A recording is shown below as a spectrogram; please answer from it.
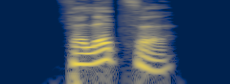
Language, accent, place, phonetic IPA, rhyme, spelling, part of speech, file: German, Germany, Berlin, [fɛɐ̯ˈlɛt͡sə], -ɛt͡sə, verletze, verb, De-verletze.ogg
- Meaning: inflection of verletzen: 1. first-person singular present 2. first/third-person singular subjunctive I 3. singular imperative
